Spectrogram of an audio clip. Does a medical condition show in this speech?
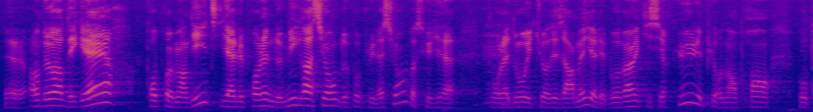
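No.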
